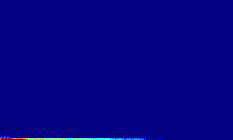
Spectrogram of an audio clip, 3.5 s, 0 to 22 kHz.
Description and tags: Thud 1 withLowLongReverb
See description of Thud_1_Dry -- this just has low-level long-lasting reverbs added to it.
A thud is an impulsive but very short low frequency sweep downward, so short that you cannot discern the sweep itself. I have several thuds in this pack, each sounding rather different and having a different duration and other characteristics. They come in a mono dry variation (very short), and in a variation with stereo reverb added. Each is completely synthetic for purity, created in Cool Edit Pro. These can be useful for sound sweetening in film, etc., or as the basis for a new kick-drum sample (no beater-noise).
synthetic, boom, kick, dark, cinematic, thud, low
